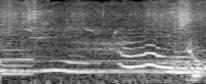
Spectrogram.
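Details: Wolf giving a short, smooth, tonal howl that holds steady and then dips slightly, with a fainter second voice rising above it near the end. Low background hum.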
